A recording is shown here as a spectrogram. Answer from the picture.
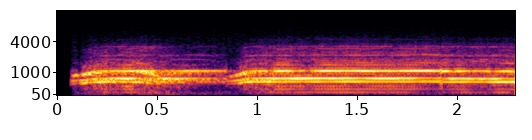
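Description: Steam locomotive chime whistle sounding several notes at once: a short blast, then a long one starting about a second in.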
